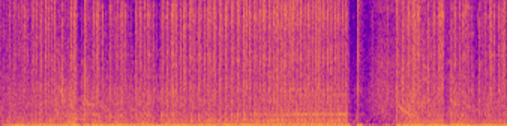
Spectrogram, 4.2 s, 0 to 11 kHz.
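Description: A motorized auger grinds away in the survival video game 7 Days to Die. The drill is loud and close, with a hammering, jackhammer-like rattle that runs continuously and briefly stutters to a stop before starting again.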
